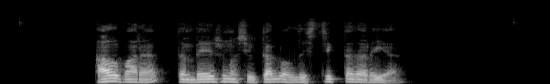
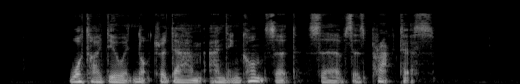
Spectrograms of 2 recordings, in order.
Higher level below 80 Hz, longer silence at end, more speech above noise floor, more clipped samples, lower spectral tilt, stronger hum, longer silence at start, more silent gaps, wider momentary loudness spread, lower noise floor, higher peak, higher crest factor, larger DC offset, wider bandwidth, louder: second, -54 dBFS vs -48 dBFS; first, 1.5 s vs 0.85 s; first, over 71 dB vs 43 dB; neither; first, -8.5 dB/octave vs -5 dB/octave; neither; first, 0.95 s vs 0.7 s; neither; first, 9 LU vs 6 LU; first, under -90 dBFS vs -72 dBFS; first, 0 dBFS vs -10 dBFS; about the same, 20 dB vs 20 dB; neither; second, 8.2 kHz vs 11.5 kHz; first, -20 LUFS vs -29 LUFS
